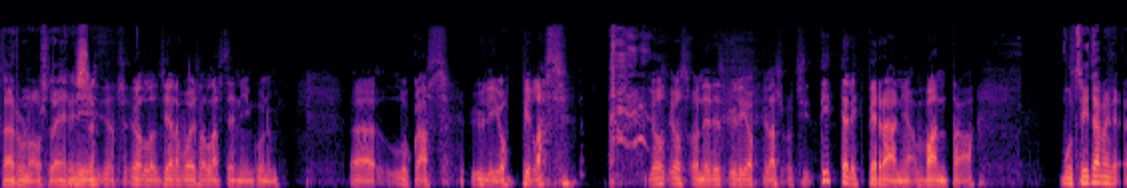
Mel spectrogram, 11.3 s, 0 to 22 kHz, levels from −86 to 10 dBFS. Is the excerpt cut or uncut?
cut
